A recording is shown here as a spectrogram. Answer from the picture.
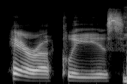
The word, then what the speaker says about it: Heracles: But since we're all about Greek mythology, we will use the proper original Greek pronunciation of the hero's name and call him Heracles.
